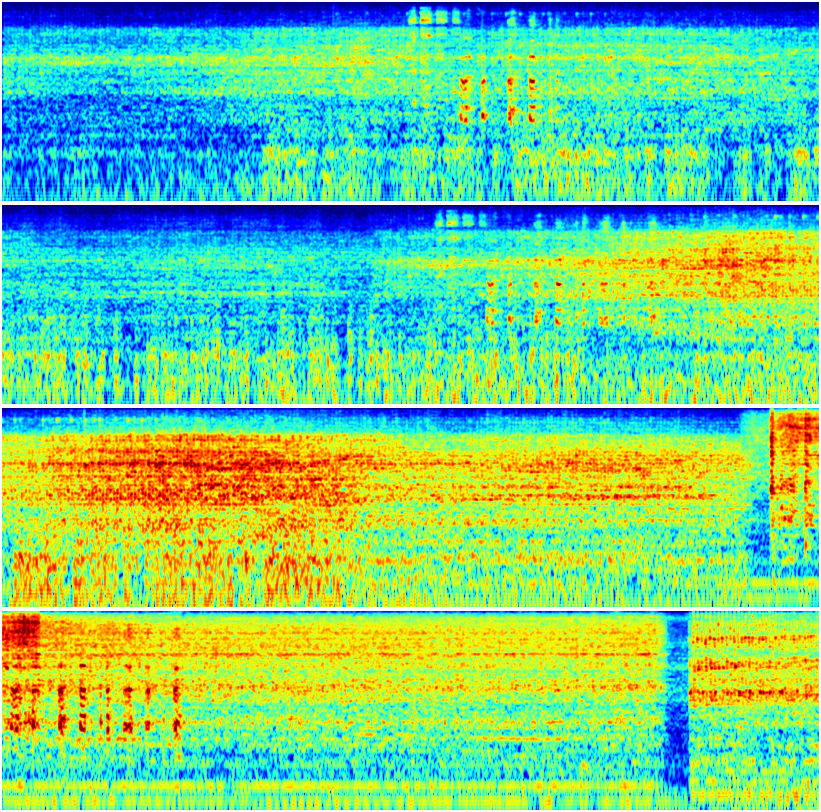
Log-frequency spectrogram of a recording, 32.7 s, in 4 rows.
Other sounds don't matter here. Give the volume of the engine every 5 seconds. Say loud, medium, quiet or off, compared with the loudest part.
quiet, quiet, medium, loud, loud, loud, loud.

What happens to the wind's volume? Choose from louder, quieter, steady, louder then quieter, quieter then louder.
louder.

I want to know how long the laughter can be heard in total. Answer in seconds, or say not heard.
6 s.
